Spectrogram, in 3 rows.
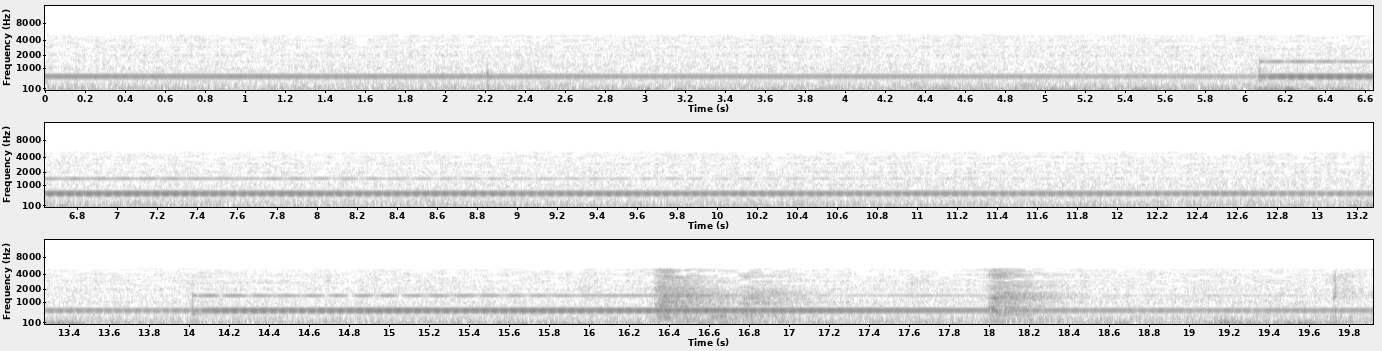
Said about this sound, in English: We will now ring the gong 3 times to end the meditation.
